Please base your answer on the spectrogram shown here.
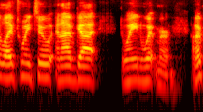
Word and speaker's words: Duane Whitmer: guys Kevin here life 22 and I've got Dwayne Whitmer I'm pronouncing that right yes yes okay great so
